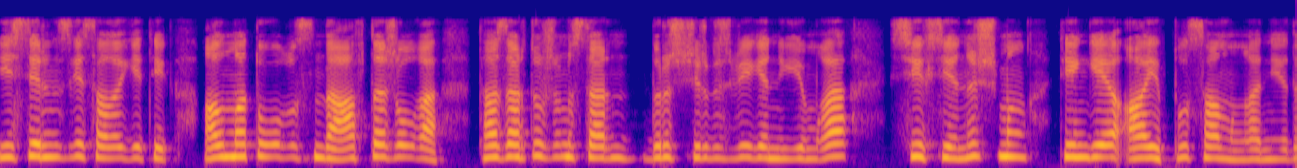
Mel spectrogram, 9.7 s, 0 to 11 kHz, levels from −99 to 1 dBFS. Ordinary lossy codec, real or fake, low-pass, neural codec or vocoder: AAC, 64 kbps; fake; 7.2 kHz; codec, 16 kHz, 16 kbps, FunCodec, trained on Chinese and English, 50 frames a second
